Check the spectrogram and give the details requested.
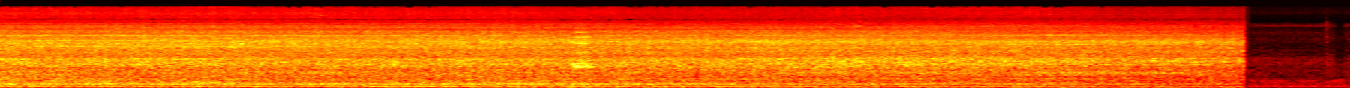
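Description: Rhaetian Railway freight train of container wagons rolling past on metre-gauge track: a steady rumble and clatter of wheels on rails. It eases slightly as the last wagons go by, then cuts off suddenly near the end.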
